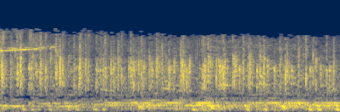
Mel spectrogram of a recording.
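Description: Dance music with fast, dense percussive strokes and a held low note that comes in about a second in.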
